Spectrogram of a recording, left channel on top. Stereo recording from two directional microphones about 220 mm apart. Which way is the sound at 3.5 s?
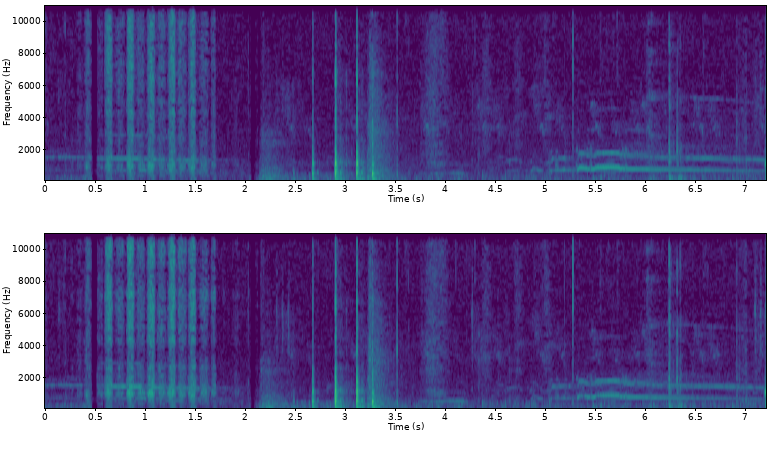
35° right (ahead or behind).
